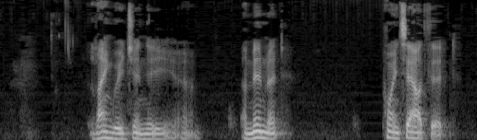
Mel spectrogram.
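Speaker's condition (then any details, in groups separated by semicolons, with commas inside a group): Parkinson's; may stumble over words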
